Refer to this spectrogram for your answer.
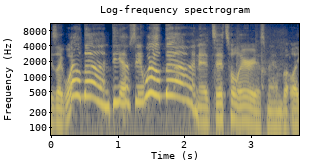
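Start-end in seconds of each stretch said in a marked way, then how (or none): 0.2-2.2 put-on piping, very high voice, heavy Italian accent. Quoting a TFC player at halftime, high-pitched thick Italian accent. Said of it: "his voice is super high pitched".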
